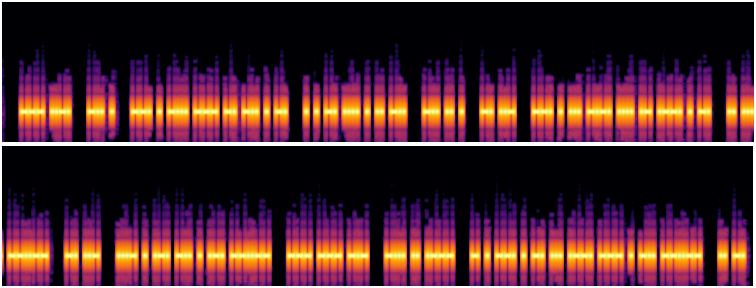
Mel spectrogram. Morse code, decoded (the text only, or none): OF DE GEBONDEN EENHEID DIE NU GESCHAPEN IS, NU VERDER, OOK BIJ TEGENSPOED, IN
